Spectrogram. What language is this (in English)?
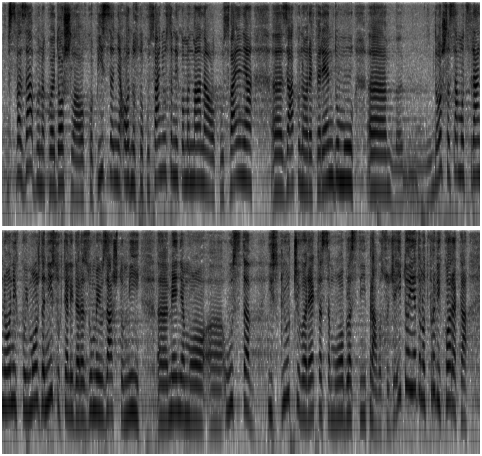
Serbian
